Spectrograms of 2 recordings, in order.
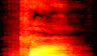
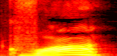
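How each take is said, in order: First: The k goes straight into the vowel. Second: The k is followed by a v sound. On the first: The speaker calls it right. "а именно «ка»" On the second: The speaker calls it wrong. "Не «ква»"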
